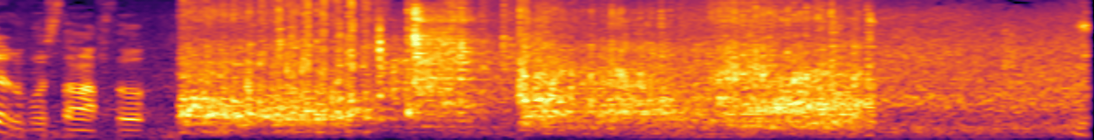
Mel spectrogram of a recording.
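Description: A skateboard grinds along a metal rail.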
